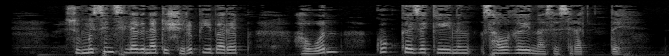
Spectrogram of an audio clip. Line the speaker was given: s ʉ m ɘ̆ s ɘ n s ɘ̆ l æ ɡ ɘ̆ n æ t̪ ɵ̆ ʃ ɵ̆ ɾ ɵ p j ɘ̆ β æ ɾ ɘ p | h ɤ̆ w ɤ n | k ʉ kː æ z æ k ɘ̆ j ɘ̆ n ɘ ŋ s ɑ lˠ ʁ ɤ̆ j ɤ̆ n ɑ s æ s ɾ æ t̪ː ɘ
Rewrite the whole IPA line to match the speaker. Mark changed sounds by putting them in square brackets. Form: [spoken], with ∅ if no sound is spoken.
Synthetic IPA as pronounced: s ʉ m ɘ̆ s ɘ n s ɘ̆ l æ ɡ ɘ̆ n æ t̪ ɵ̆ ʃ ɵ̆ ɾ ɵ p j ɘ̆ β æ ɾ ɘ p | h ɤ̆ w ɤ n | k ʉ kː æ z æ k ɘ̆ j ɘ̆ n ɘ ŋ s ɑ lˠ ʁ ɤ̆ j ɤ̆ n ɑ s æ s ɾ æ t̪ː ɘ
